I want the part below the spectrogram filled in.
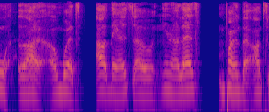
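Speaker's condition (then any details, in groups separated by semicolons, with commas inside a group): Cerebral palsy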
